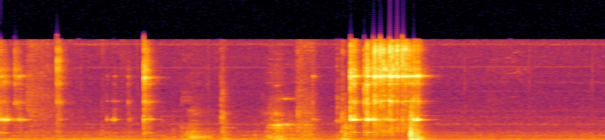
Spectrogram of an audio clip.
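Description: Glass Ramune bottles clinking as they are handled: a few single clinks, then a loud cluster of ringing clinks and rattling about three and a half seconds in.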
